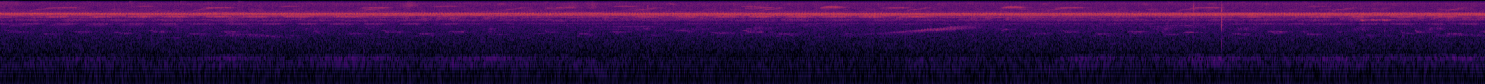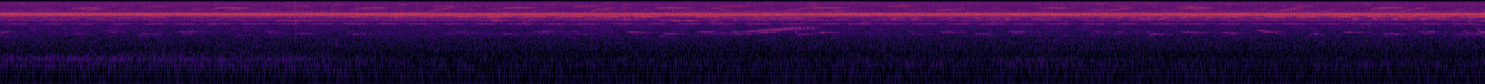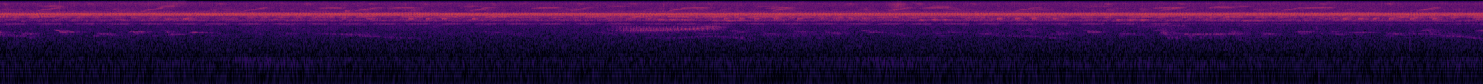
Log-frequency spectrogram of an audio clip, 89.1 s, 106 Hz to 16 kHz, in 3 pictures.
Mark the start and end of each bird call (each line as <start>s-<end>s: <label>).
0.0s-89.1s: Hauxwell's Thrush (Turdus hauxwelli)
4.2s-6.0s: Amazonian Barred-Woodcreeper (Dendrocolaptes certhia)
16.9s-19.8s: Striped Woodcreeper (Xiphorhynchus obsoletus)
28.2s-30.4s: Amazonian Barred-Woodcreeper (Dendrocolaptes certhia)
43.6s-46.5s: Striped Woodcreeper (Xiphorhynchus obsoletus)
58.4s-60.4s: Amazonian Barred-Woodcreeper (Dendrocolaptes certhia)
65.8s-68.0s: Amazonian Barred-Woodcreeper (Dendrocolaptes certhia)
71.2s-74.1s: Striped Woodcreeper (Xiphorhynchus obsoletus)
72.3s-74.7s: Black-faced Antthrush (Formicarius analis)
78.8s-89.1s: Amazonian Barred-Woodcreeper (Dendrocolaptes certhia)
82.3s-84.4s: Buff-throated Woodcreeper (Xiphorhynchus guttatus)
